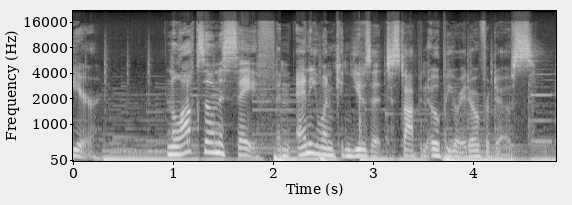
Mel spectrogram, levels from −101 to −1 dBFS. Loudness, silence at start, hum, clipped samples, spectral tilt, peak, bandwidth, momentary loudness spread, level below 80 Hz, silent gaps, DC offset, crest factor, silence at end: -16 LUFS; 0 s; none; under 0.1%; -3.5 dB/octave; -4 dBFS; over 20 kHz; 10 LU; -24 dBFS; none; under 0.1%; 12 dB; 0 s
